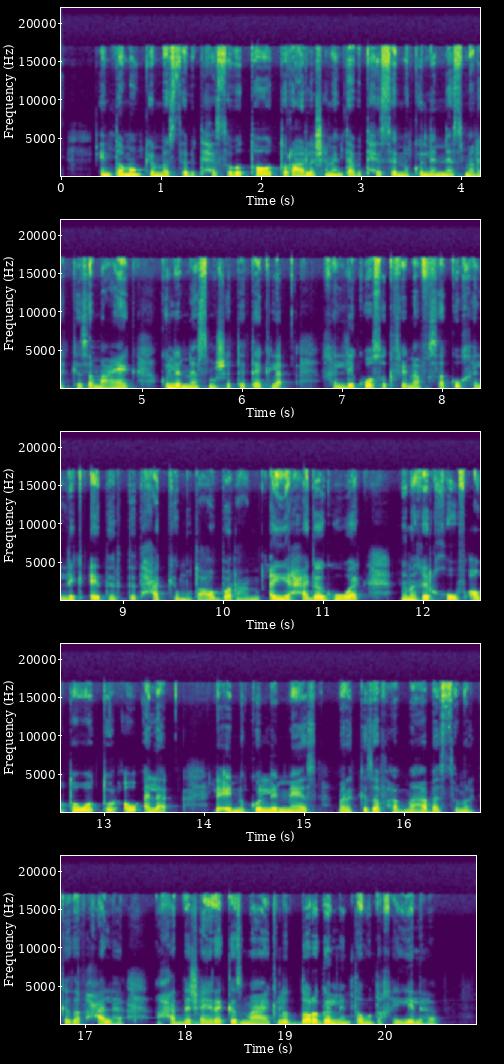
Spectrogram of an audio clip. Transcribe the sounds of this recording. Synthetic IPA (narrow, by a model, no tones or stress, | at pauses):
ʔent̪æmomkenbæsːbet̪ħesːbet̪ːɑwɑt̪ːoɾˤʕalæʃæːnʔent̪æbet̪ħesːʔenːkolːenːæːsmoɾˤɑkːezæmaʕaːkkolːenːæːsmeʃæt̪ːæt̪æːklæʔ | xælːiːkwɑsˤɑkfinæfsækwexælːiːkʔæːd̪eɾt̪et̪ħakːæmwet̪ʕɑbːɑɾˤʕanʔæjːħaːɡæɡowːæːkmenɣeːɾxoːfʔæ̰wt̪ɑwɑt̪ːoɾˤʔæwʔælæʔ | leʔenːkolːenːæːs | moɾˤɑkːezæfihæmːæɦæbæsːmoɾˤɑkːezæfi̥ħalɦæmæħad̪ːeʃhæjɾˤɑkːezmaʕaːkled̪ˤːɑɾˤɑɡɑlːiːʔent̪æmot̪æxæjːelɦæ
